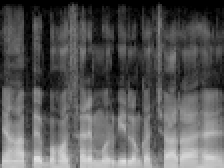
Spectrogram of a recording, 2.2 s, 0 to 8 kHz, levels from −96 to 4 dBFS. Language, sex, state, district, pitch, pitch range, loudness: Hindi, male, Jharkhand, Garhwa, 120 Hz, 115-120 Hz, -17 LUFS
